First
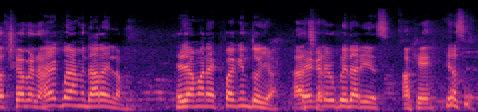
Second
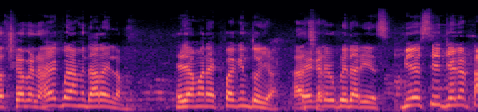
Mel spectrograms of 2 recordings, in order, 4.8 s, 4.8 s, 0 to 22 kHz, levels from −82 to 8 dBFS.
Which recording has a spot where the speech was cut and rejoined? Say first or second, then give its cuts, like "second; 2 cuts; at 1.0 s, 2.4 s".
second; 1 cut; at 3.9 s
